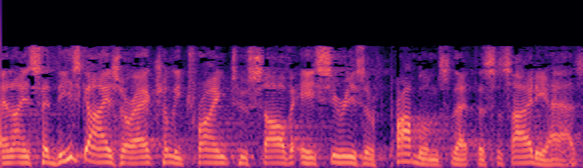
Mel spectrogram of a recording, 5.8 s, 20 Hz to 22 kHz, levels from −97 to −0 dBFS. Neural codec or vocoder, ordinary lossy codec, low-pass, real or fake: none; MP3, 32 kbps; 7.2 kHz; real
